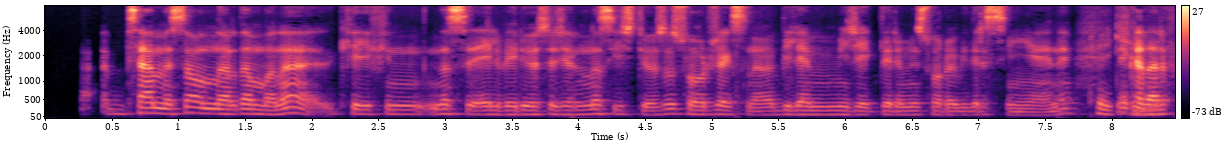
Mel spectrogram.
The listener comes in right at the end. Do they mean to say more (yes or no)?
no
